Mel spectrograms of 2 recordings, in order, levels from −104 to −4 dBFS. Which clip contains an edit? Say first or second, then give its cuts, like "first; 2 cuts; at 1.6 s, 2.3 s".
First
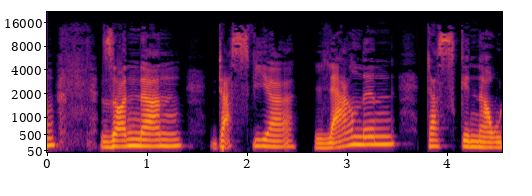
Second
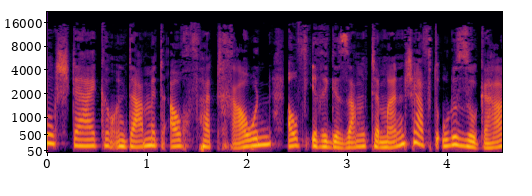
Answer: second; 1 cut; at 2.3 s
